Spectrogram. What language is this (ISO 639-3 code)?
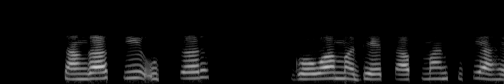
mar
